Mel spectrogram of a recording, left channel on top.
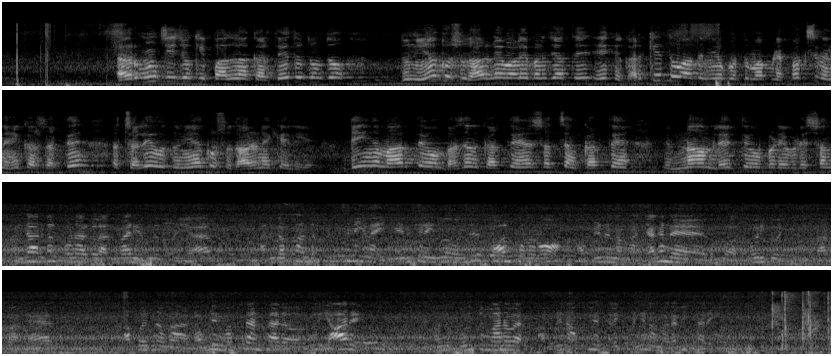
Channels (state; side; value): different; both; correlation 0.00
